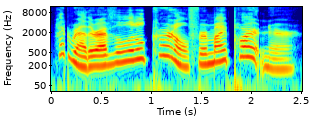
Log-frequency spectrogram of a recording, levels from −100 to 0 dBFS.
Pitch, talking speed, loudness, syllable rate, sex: 255 Hz, 215 wpm, -16 LUFS, 6.3 syllables/s, female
